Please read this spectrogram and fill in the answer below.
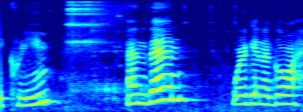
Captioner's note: lentils pouring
